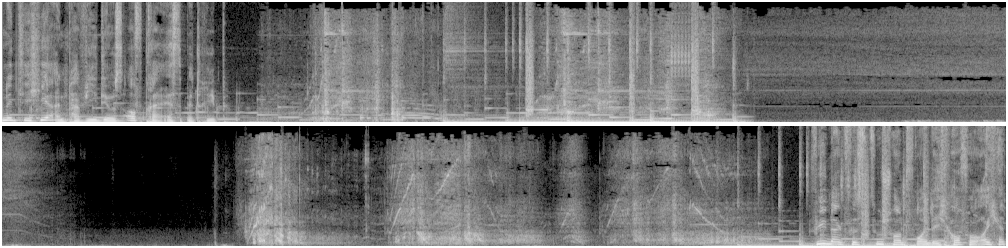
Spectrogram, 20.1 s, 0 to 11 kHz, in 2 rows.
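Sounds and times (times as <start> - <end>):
music: 0.0 - 7.5, 17.1 - 20.0
tyres on asphalt: 0.0 - 8.4, 10.0 - 19.5
electric motor whining: 2.4 - 11.3, 12.2 - 19.6.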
